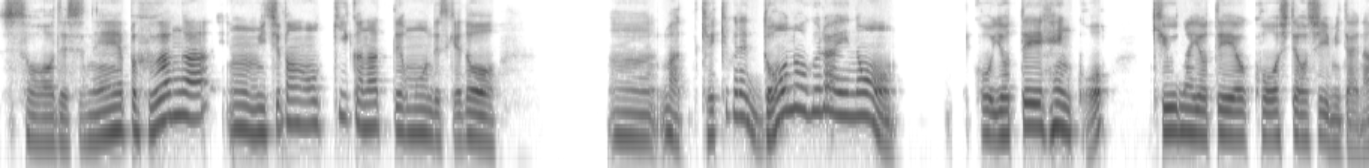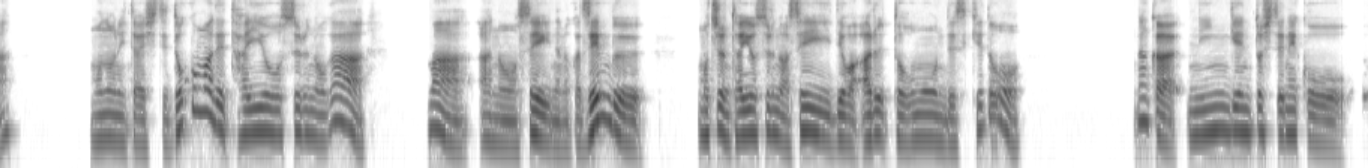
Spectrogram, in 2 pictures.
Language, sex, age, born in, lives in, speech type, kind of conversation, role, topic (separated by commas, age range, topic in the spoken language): Japanese, male, 30-34, Japan, Japan, conversation, advice, user, 急な予定変更があったとき、柔軟に対応するにはどうすればよいですか？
